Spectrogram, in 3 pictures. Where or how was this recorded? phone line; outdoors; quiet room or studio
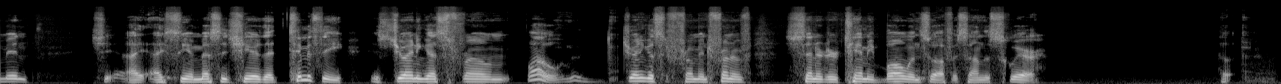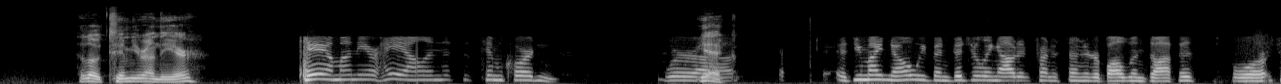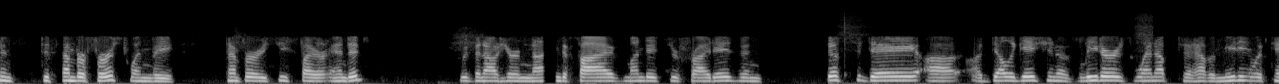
phone line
